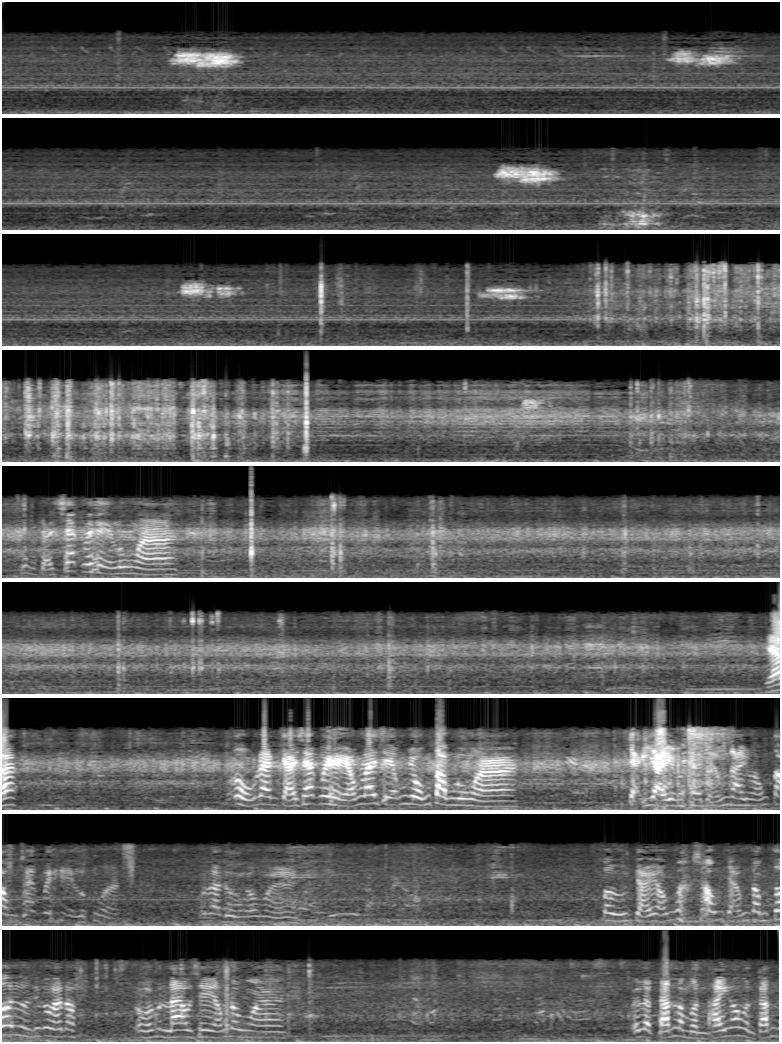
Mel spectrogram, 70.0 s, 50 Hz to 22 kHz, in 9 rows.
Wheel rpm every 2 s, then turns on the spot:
0, 0, 0, 0, 0, 0, 0, 0, 0, 0, 0, 0, 0, 0, 0, 0, 0, 0, 0, 0, 0, 0, 0, 0, 0, 0, 0, 0, 0, 0, 0, 0, 0, 0, 0.
none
